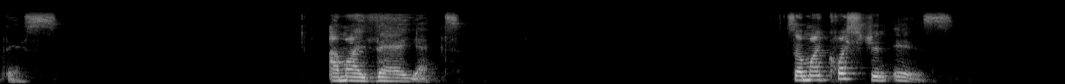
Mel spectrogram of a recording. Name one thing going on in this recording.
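A middle-aged woman speaks calmly over an online call, in short phrases with pauses.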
